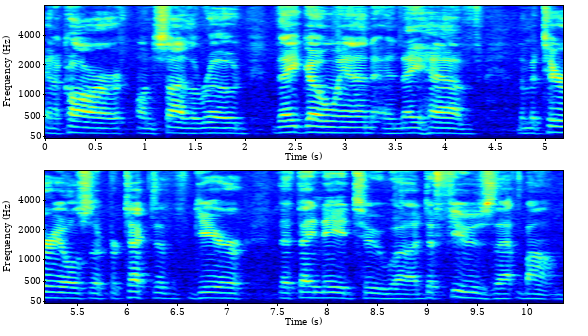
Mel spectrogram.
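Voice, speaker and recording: Over noticeable background noise, a man talks very slowly at a medium pitch with a Southern US accent and monotone, flat intonation. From US South, Pensacola, Florida. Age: 60s. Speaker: Navy swim and fitness instructor, former SEAL. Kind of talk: casual interview.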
